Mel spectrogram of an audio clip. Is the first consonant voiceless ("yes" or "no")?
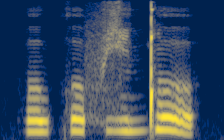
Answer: no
